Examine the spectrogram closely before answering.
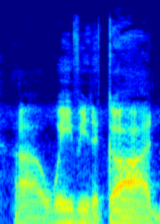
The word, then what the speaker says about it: Wavy Da Ghawd: It's WAVYDA, then GHAWD, Wavy da Ghawd.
